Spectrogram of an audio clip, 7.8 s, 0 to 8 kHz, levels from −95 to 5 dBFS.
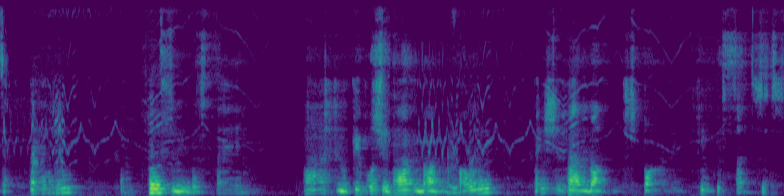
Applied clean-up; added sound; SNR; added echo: neural mask model DeepFilterNet 3.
